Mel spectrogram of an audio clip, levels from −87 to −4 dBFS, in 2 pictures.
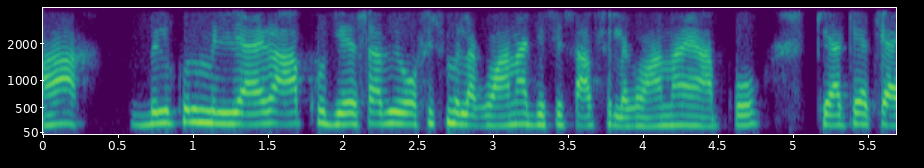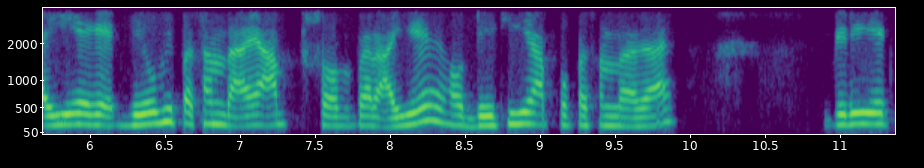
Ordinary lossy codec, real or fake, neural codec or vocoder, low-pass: none; real; none; 3.6 kHz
